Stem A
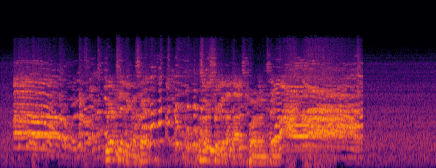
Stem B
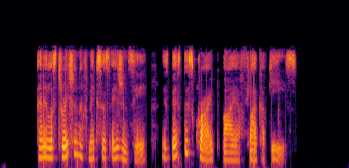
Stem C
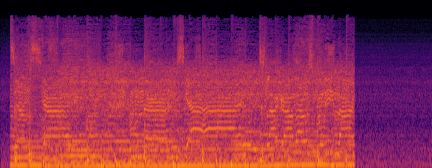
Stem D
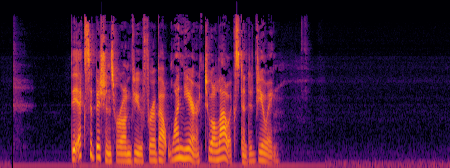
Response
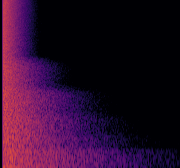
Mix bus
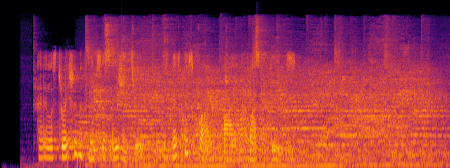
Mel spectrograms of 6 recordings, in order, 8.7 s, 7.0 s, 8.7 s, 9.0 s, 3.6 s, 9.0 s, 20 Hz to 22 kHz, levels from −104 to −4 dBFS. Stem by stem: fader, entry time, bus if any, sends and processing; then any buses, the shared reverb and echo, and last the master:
-8.5 dB, 0.95 s, no send, dry
0.68 s -12.5 dB -> 1.37 s 0 dB, 0.00 s, send -20 dB, harmonic-percussive split harmonic +5 dB; resonant high shelf 4800 Hz -6 dB, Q 3
+2.0 dB, 1.50 s, send -7.5 dB, low shelf 220 Hz -10 dB; compressor, threshold -35 dBFS, peak gain reduction 7 dB
-2.5 dB, 0.40 s, send -17.5 dB, comb 5.6 ms, depth 92%; auto duck -10 dB, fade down 1.70 s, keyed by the second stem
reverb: on, RT60 3.0 s, pre-delay 4 ms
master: three-band squash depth 40%

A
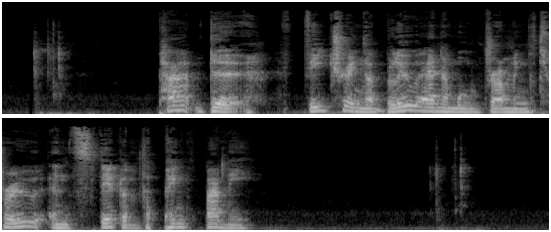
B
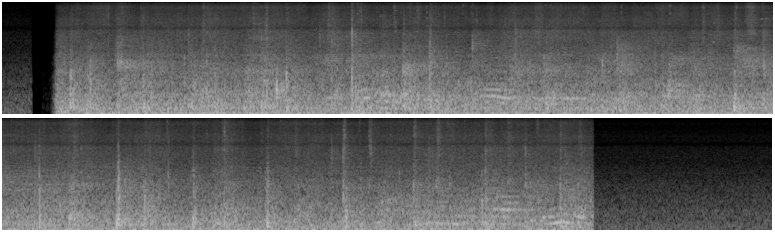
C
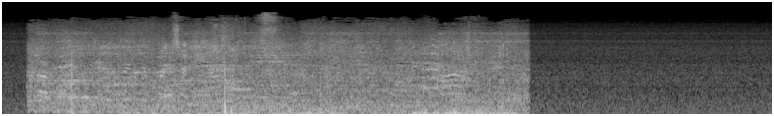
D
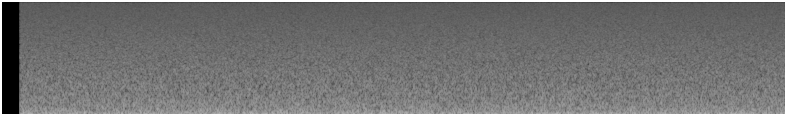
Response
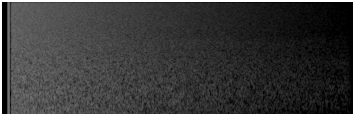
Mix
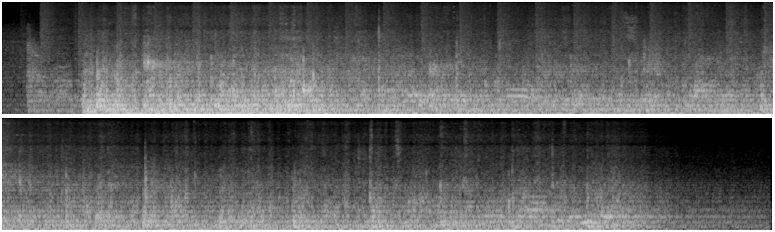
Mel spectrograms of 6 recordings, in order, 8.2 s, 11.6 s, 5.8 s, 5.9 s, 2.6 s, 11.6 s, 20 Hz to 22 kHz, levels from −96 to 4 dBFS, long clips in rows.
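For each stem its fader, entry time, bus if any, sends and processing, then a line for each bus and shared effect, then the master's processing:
-18.5 dB, 0.00 s, no send, dry
2.15 s -2 dB -> 2.72 s -10 dB, 0.20 s, send -18 dB, formant sharpening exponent 1.5; sine folder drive 7 dB, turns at -7.5 dBFS
-5.5 dB, 0.00 s, no send, treble ducked by the level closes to 380 Hz, closed at -17.5 dBFS; compressor, threshold -30 dBFS, peak gain reduction 16.5 dB
-13.5 dB, 0.00 s, send -6.5 dB, high shelf 9900 Hz -6.5 dB; dB-ramp tremolo decaying 3.5 Hz, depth 31 dB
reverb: on, pre-delay 21 ms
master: comb 5.8 ms; sustainer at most 39 dB/s

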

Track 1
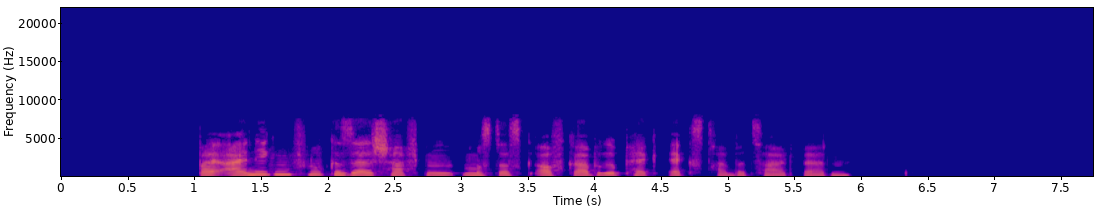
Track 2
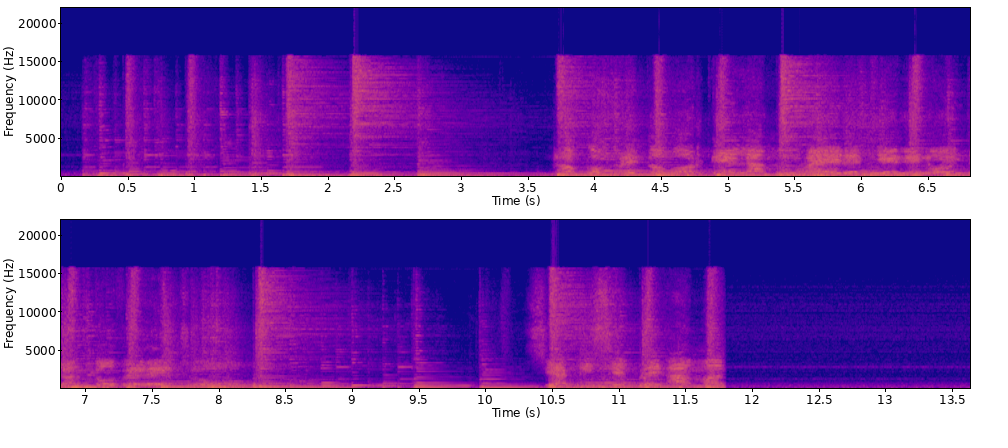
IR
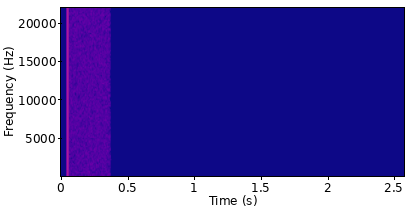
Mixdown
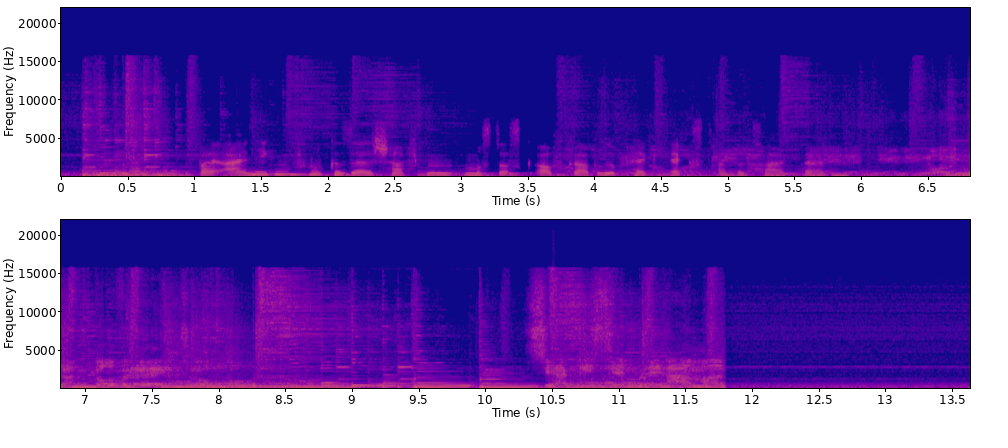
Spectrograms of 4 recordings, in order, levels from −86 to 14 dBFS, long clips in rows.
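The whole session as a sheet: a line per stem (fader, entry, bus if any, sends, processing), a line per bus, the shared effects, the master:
-5.0 dB, 0.00 s, no send, LPF 2900 Hz 6 dB/oct; notches 50/100/150/200/250/300/350/400 Hz
+0.5 dB, 0.00 s, no send, notch 3200 Hz, Q 17; limiter -26 dBFS, peak gain reduction 11.5 dB; auto duck -17 dB, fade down 0.35 s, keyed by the first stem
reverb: off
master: compressor 5:1, threshold -35 dBFS, peak gain reduction 8 dB

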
